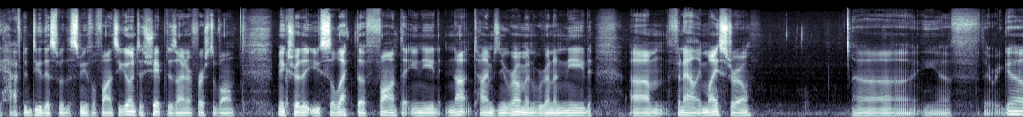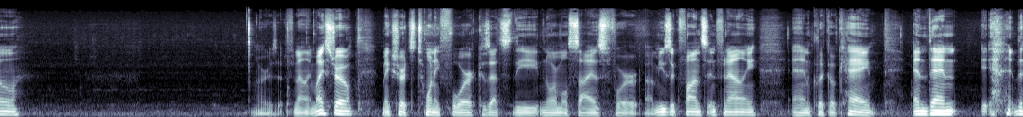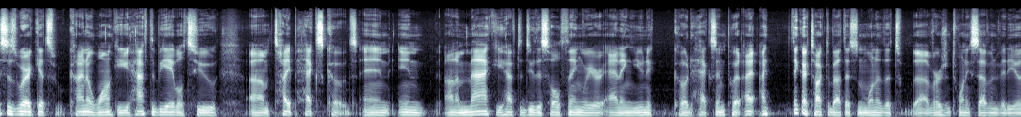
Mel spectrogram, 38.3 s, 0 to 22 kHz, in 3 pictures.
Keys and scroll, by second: 19.2-20.1 typing.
